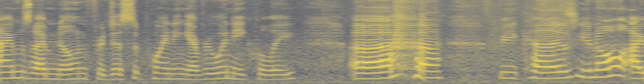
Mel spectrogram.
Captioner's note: laughs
